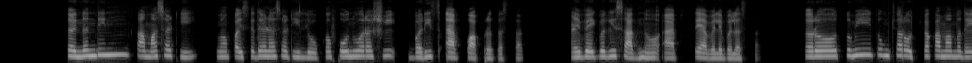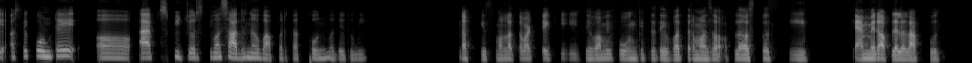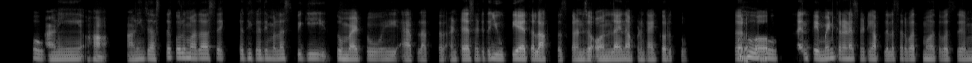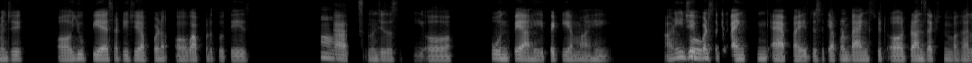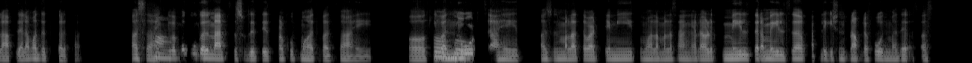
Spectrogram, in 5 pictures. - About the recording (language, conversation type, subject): Marathi, podcast, दैनिक कामांसाठी फोनवर कोणते साधन तुम्हाला उपयोगी वाटते?
- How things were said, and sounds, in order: in English: "बँकिंग"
